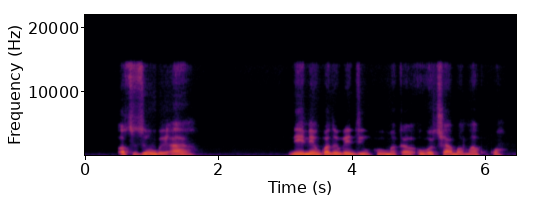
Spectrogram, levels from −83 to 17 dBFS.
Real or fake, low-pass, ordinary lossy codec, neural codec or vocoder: fake; 14.4 kHz; none; autoencoder, 48 kHz, 32 numbers a frame, DAC-VAE, trained on Japanese speech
